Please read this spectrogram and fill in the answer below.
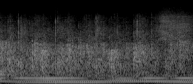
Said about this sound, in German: Einen fetten Applaus für unsere Gäste heute.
